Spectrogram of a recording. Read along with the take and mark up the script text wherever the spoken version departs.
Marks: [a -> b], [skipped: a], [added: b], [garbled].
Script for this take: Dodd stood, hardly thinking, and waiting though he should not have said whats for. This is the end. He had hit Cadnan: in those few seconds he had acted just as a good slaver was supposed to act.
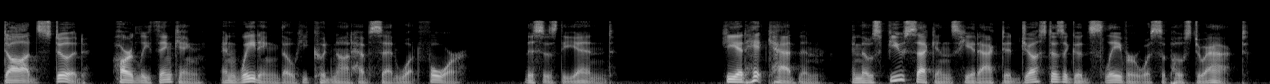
Dodd stood, hardly thinking, and waiting though he [should -> could] not have said [whats -> what] for. This is the end. He had hit Cadnan: in those few seconds he had acted just as a good slaver was supposed to act.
